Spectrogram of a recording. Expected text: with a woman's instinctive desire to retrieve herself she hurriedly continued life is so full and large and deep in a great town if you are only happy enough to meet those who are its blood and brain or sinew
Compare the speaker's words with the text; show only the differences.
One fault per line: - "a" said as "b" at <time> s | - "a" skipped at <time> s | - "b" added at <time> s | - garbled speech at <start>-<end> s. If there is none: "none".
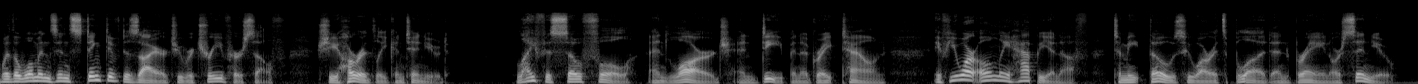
none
